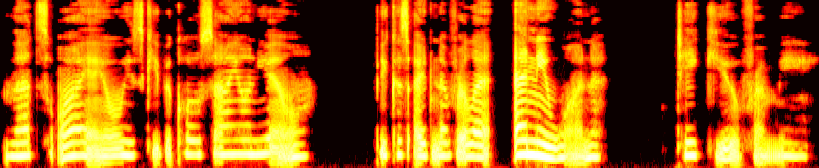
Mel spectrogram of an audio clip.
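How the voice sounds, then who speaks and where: A woman playing a possessive, centuries-old vampire girlfriend in an intimate ASMR roleplay, speaking in an unhurried, doting yet casually sinister way. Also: sits high, fairly even intonation, gravelly, warm tone, no echo, clean studio sound, full character voice. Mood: possessive, threatening. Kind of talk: ASMR roleplay, intimate scripted monologue to the listener.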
